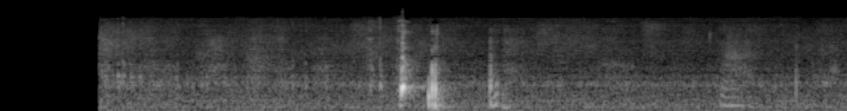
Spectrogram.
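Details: Hiccups: a few short, sharp catches in a quiet room.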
